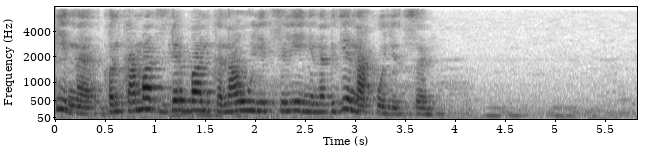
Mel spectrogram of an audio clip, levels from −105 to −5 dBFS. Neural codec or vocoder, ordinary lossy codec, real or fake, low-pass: none; AAC, 32 kbps; real; 7.2 kHz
